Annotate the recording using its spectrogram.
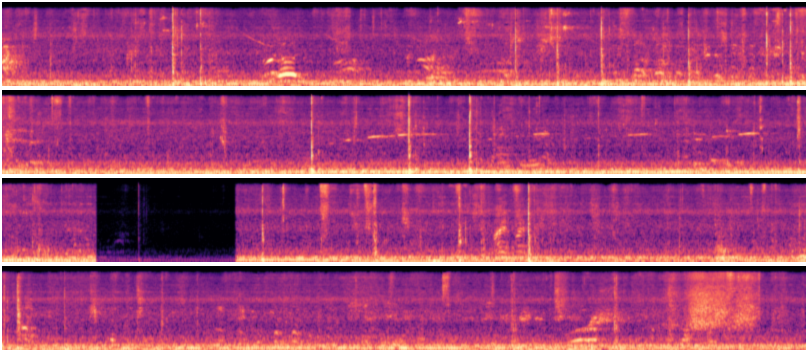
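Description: Outdoor basketball court sound of a pickup game: players' voices calling out now and then and occasional knocks of the ball, over a steady low mechanical hum. A little past the middle the sound cuts out to near silence for about a second and a half, then resumes.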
